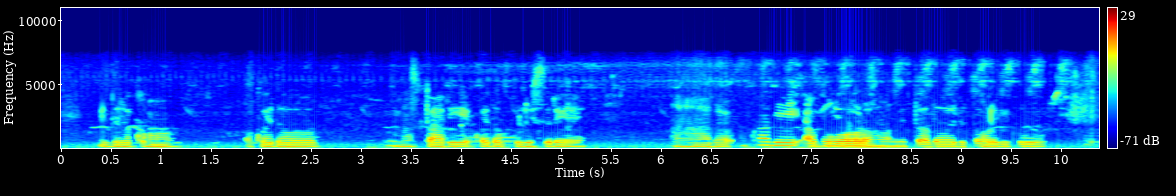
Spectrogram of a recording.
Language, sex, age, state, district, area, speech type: Santali, female, 45-60, West Bengal, Uttar Dinajpur, rural, spontaneous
